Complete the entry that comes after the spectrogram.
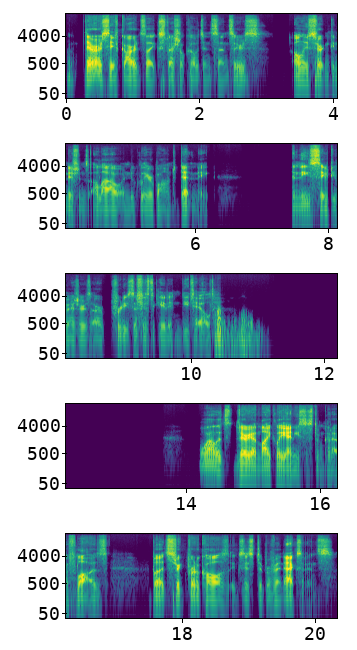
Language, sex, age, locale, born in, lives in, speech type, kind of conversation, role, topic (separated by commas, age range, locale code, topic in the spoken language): English, male, 35-39, en-US, United States, United States, read, expert-assistant, expert, How does a nuclear bomb release so much energy?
